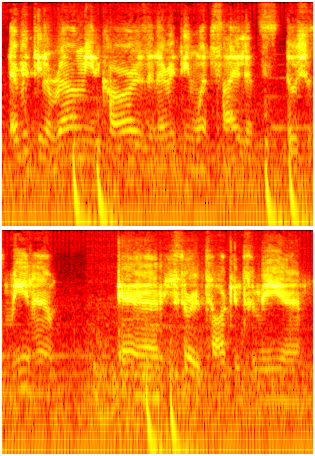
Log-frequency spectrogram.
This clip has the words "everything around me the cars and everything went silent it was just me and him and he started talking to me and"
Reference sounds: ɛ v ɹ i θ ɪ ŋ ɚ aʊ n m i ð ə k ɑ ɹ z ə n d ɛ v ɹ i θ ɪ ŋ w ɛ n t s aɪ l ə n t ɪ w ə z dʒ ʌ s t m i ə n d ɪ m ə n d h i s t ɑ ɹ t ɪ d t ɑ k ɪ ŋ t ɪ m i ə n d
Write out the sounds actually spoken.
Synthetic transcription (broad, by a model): ɛ v ɹ i θ ɪ ŋ ɚ aʊ n m i ð ə k ɑ ɹ z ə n ɛ v ɹ i θ ɪ ŋ w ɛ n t s aɪ l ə n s ɪ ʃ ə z m i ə n ɪ m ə n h i s t ɑ ɹ t ɪ d t ɑ k ɪ ŋ t ɪ m i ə n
